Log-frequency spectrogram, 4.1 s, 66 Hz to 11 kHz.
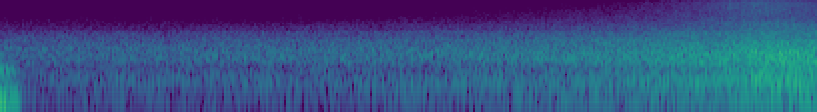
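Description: A silver Citroën C6 diesel saloon driving past: mostly tyre and road noise, swelling steadily as the car approaches and loudest near the end as it passes close by.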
